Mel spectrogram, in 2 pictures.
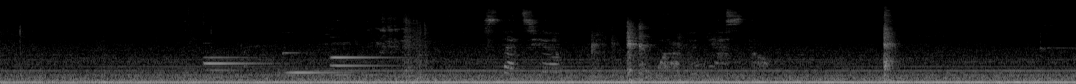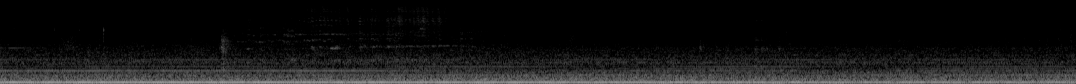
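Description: A train rumbles steadily along the track, heard from inside a carriage.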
